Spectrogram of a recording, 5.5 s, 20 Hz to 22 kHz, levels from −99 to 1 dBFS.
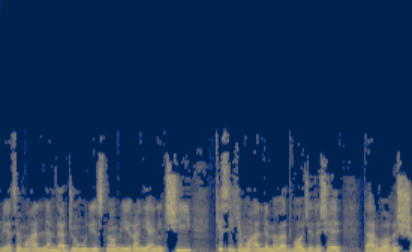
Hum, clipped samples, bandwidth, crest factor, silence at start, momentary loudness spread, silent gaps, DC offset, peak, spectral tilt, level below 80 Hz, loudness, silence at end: none; under 0.1%; 10.5 kHz; 14 dB; 0 s; 5 LU; none; under 0.1%; -14 dBFS; -4.5 dB/octave; -58 dBFS; -28 LUFS; 0 s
